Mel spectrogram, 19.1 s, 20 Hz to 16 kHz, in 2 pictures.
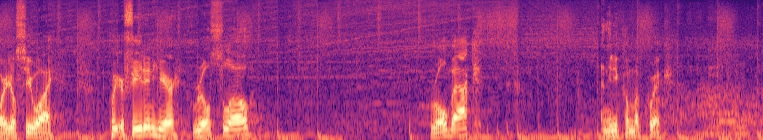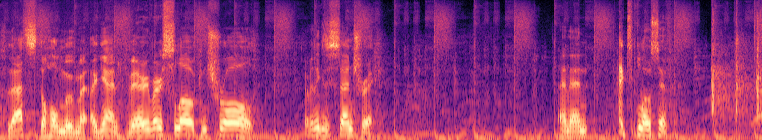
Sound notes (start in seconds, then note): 8.0 crowd marvels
